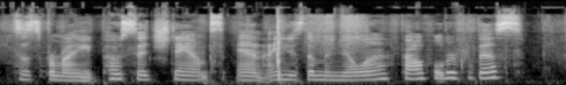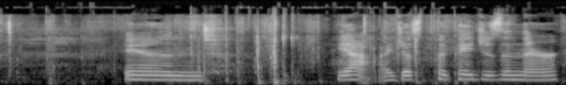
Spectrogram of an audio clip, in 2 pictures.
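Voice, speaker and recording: A middle-aged woman with a lowish voice hosts a relaxed craft tutorial from her table, chatting and tossing in self-deprecating remarks as she works. Background noise can be heard in the recording.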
